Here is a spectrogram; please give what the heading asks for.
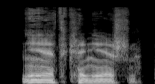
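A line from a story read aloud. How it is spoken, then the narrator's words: Sad chuckle. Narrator (Russian): грустно усмехнулся Тагай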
